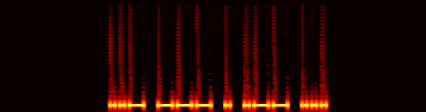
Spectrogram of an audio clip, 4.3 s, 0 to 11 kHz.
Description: Morse code, heard as a keyed tone, about 25 wpm, 700 Hz. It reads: UOEWS
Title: Code Groups - 5 Letters - 25wpm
